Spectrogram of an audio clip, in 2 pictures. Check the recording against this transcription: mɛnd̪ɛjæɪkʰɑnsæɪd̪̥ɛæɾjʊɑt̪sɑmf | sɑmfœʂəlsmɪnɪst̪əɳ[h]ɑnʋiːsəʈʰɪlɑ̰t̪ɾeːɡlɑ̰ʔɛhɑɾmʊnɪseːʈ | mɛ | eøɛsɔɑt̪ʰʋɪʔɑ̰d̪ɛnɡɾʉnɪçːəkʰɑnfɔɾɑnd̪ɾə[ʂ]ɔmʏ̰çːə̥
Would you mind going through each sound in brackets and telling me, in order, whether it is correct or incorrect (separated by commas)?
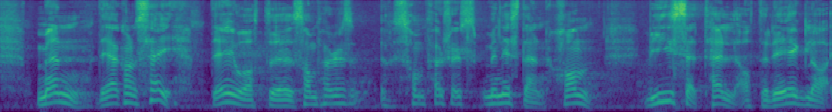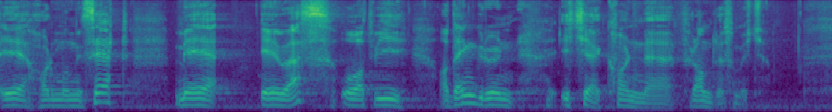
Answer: correct, incorrect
